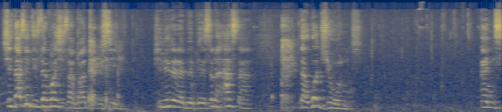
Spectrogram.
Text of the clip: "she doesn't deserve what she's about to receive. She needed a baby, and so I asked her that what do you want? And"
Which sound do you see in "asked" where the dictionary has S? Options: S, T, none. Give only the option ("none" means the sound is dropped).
none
